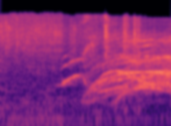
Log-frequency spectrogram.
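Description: Studio audience going "aww": many voices gliding up and falling away together, starting under a second in and swelling toward the end.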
